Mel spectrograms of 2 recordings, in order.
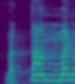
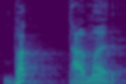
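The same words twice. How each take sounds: First: भक्तांबर with a held m, "bak-taamm-ar"; mispronounced. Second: भक्तामर low and slow, a gap after "bhak", open "taa-mar"; unforced correct pronunciation. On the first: Preacher shows what people say, wrong held m in भक्तांबर. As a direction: press on the wrongly nasal middle of भक्तांबर. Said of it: "नहीं". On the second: Preacher shows the right way, slow unforced भक्तामर. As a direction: split भक्तामर gently as bhak... taamar, no m before "ma". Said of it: "जोर नहीं लगाइए". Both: Shown as a demonstration.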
